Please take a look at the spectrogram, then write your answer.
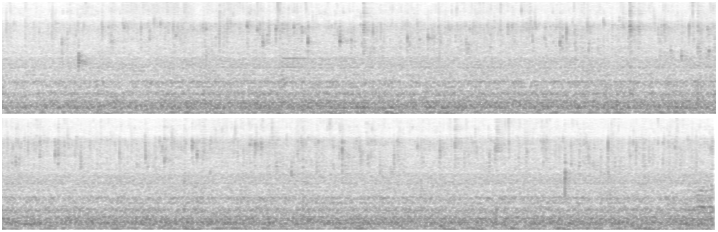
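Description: Eggs fry in very hot oil in a pan, a dense, continuous crackle and sizzle that stays loud and even throughout without pause.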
